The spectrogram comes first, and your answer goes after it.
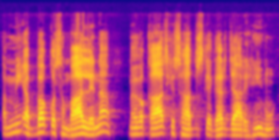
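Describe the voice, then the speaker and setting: A man's voice: medium pitch, darkish tone, natural voice. A man voicing a headstrong young college girl in a narrated story, speaking lightly and plainly. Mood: firm.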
